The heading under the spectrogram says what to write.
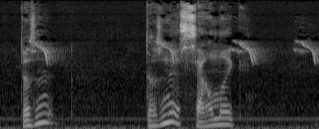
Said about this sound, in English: It sounds like these birds are banging. Like they're just... They're going nuts.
